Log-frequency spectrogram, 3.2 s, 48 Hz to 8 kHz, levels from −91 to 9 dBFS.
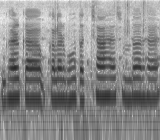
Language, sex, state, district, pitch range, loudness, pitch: Hindi, female, Bihar, Katihar, 215-230 Hz, -15 LUFS, 220 Hz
